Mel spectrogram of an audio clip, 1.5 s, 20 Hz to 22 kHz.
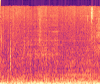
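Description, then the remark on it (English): Inside a Nissan Leaf electric car rolling along at 15 miles per hour down a little back street over speed bumps: a steady low rumble of road and tyre noise with a faint airy hiss, no engine note, and no one talking. “The loudest thing in this car was the indicator ticking away then, purring along at 15 miles per hour, down a little back street over speed bumps.”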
